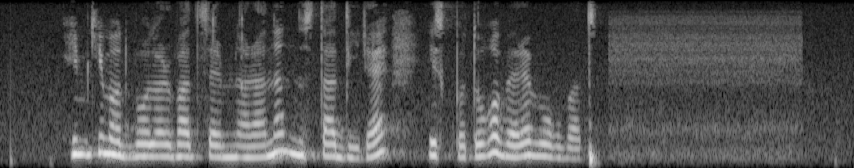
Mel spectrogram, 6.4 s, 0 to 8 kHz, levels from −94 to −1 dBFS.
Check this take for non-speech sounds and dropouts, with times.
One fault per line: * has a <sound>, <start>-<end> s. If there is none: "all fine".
all fine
